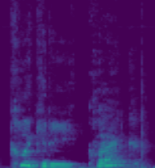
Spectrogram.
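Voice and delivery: usual speaking voice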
